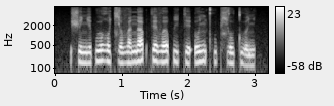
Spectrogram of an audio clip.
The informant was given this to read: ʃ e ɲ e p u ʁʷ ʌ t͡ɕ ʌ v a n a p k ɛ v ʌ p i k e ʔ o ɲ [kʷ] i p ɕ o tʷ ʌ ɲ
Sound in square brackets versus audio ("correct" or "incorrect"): incorrect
